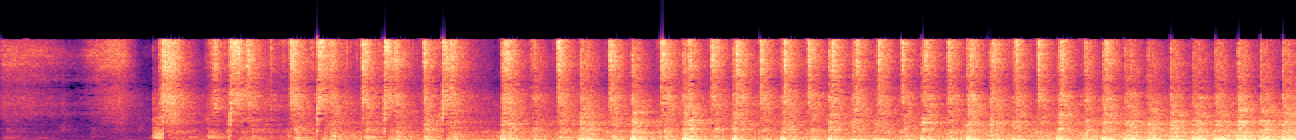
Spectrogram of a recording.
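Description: Old two-cylinder John Deere tractor engine starting: it catches suddenly about a second in and settles into an even, quickening beat of firing pulses.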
